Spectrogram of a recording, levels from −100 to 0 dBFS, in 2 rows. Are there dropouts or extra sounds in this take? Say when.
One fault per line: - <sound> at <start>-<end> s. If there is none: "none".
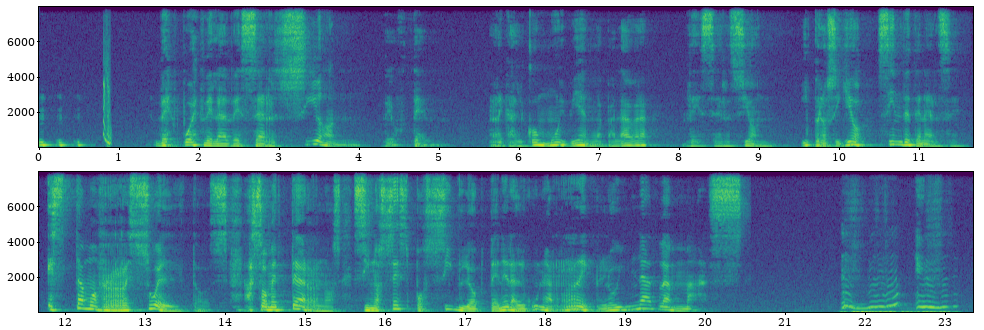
- chirp at 0.8-0.9 s
- laugh at 21.7-23.2 s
